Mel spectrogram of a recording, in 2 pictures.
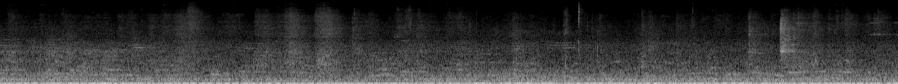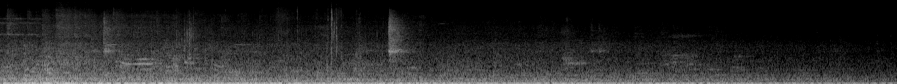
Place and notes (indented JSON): {
  "title": "Outside the Supermarket, Great Malvern, Worcestershire, UK - Supermarket",
  "date": "2019-11-09 10:42:00",
  "description": "A typical day outside the supermarket. Shopping trollies, people, sliding doors of the supermarket, distant sounds of the large car park.\nMixPre 6 II with 2 x Sennheiser MKH 8020s",
  "latitude": "52.11",
  "longitude": "-2.33",
  "altitude": "135",
  "timezone": "Europe/London"
}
